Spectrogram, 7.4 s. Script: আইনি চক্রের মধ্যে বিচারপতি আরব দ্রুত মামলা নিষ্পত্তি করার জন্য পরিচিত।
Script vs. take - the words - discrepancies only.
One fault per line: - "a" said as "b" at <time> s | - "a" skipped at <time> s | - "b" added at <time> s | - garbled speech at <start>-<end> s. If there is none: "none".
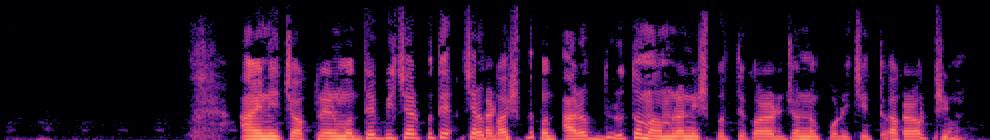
- garbled speech at 3.5-4.2 s
- garbled speech at 6.7-7.1 s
